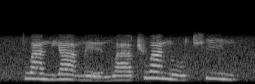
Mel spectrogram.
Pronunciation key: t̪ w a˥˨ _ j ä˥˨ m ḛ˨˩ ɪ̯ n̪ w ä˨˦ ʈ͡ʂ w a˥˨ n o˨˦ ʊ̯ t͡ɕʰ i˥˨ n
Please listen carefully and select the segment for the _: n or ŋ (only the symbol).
n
